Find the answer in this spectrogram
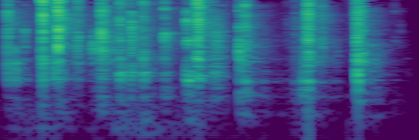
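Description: Metal clip of a webbing lifting harness clicking and clinking against a stainless steel pad eye as it is hooked on: a quick, irregular string of sharp clicks, one of the sharpest near the end.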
